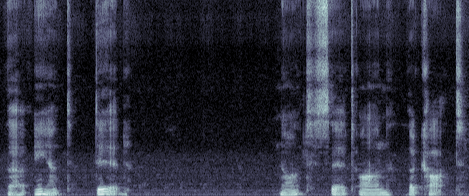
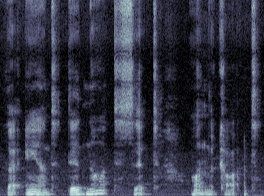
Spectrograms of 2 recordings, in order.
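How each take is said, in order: First: There is a pause after the word did. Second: There is no pause after the word did. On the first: The speaker calls it wrong. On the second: The speaker calls it right.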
